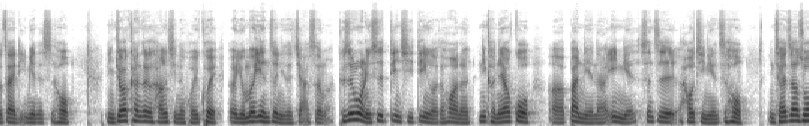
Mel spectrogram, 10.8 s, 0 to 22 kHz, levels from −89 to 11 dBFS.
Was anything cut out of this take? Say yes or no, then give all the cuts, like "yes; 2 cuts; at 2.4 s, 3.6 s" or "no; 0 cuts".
yes; 3 cuts; at 3.0 s, 4.5 s, 6.3 s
